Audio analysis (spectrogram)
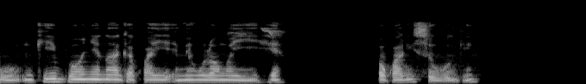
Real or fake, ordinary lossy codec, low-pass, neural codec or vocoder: real; none; 7.2 kHz; none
